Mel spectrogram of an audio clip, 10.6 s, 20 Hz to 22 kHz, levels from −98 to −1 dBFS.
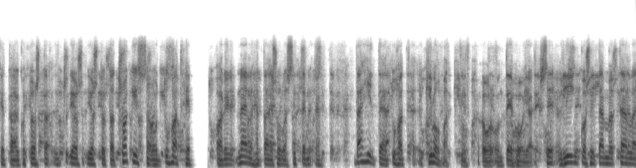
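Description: A speech recording carried over a call, with nothing above 8 kHz, which fits a wideband Opus stream. Echo with no canceller runs through the whole clip. Every phrase returns about half a second later. The copy sits about 10 dB below the speech. It sounds thinner, like audio bounced off a distant loudspeaker into an open microphone. Nothing at the far end removes it, so the talker is shadowed by their own delayed voice from start to finish. At 3.19 s a call audio freeze begins and lasts until 3.49 s. The last sound is stretched into a brief fading buzz, then about 210 ms of silence. In all, roughly 280 ms of filler is inserted. No speech is lost. The audio resumes where it stopped, just that much later. The likely cause is held-up packets draining the jitter buffer. From 9.35 s to 10.59 s a jitter buffer speed-up occurs. The receiver had built up extra delay. It trims tiny pitch-period slices over and over, about 50 ms in total. 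Playback runs at about 104 percent. Pitch is unchanged.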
